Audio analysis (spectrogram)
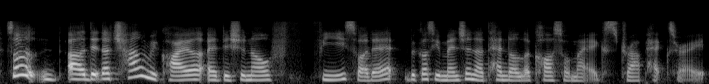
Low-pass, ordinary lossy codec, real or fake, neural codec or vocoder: none; none; fake; codec, 16 kHz, 0.3 kbps, FocalCodec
